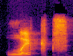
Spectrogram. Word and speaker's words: licked: most different one and this one is a commonly mispronounced word because it looks pretty similar to the these other words we have this e which makes us think that maybe this is a long i sound but it's not so this word is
